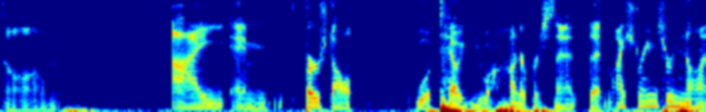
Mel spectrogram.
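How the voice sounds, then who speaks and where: Speaking in an American accent at a very slow pace, the voice makes long, frequent pauses, with big swings in loudness and very wide pitch swings. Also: man. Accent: Southern US accent, others remark on it. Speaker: gamer and streamer. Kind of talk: casual monologue. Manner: halting, repeats words.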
